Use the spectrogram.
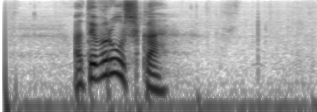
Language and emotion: Russian, angry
